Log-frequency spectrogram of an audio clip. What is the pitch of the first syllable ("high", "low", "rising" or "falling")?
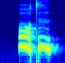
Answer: falling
